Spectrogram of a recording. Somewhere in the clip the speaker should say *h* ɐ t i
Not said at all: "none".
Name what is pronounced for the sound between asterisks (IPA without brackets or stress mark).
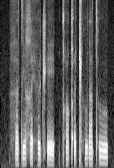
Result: h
